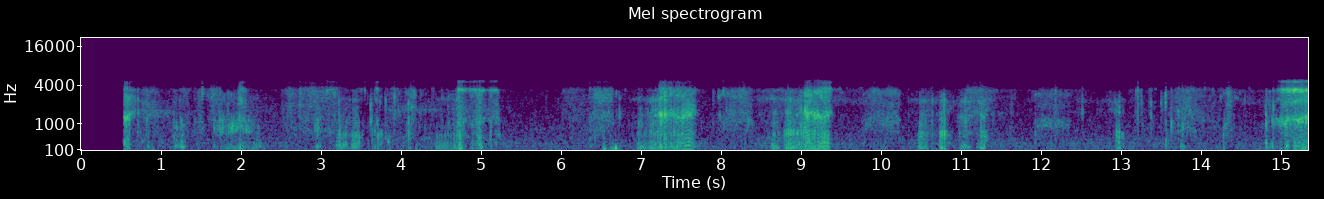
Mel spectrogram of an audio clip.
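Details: Pug named Beanie, a female pet dog, snorting into the camera: a steady run of short, rough, breathy snorts and wheezy bursts with brief pauses, a few louder snorts clustered in the middle.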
